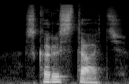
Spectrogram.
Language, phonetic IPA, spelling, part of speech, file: Belarusian, [skarɨˈstat͡sʲ], скарыстаць, verb, Be-скарыстаць.ogg
- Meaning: to use, to utilise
